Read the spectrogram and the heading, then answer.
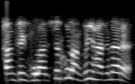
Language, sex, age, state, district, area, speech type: Bodo, male, 60+, Assam, Kokrajhar, urban, conversation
